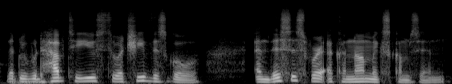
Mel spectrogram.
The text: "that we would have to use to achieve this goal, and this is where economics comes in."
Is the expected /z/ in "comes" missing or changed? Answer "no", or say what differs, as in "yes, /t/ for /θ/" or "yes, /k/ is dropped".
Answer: no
